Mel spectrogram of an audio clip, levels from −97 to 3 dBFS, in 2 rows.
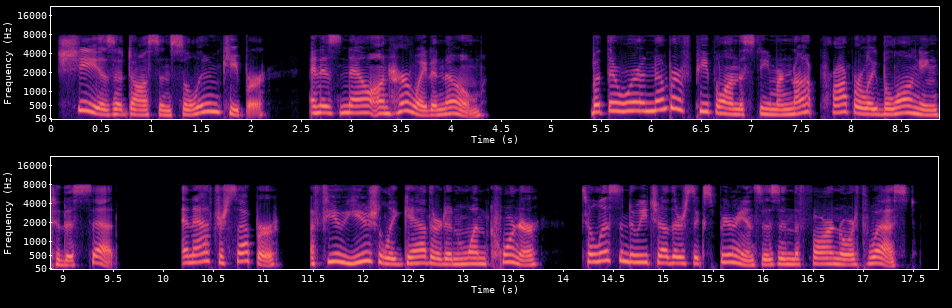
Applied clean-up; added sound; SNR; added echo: none; none; none; none.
